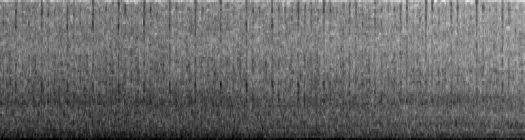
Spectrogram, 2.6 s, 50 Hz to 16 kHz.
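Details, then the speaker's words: 2005 Subaru Impreza WRX STI, about 45,000 miles, modified, idling: even steady low pulse with no knocks, ticks or misses; no signs of cracked pistons, blow-by or smoke. "Just to show you, there's no cracked pistons, blow by, any of that stuff. No smoke."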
